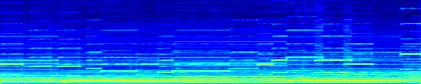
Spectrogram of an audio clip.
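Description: Sampled church organ playing slow, sustained chords, moving to a new chord about every second and a half to two seconds.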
